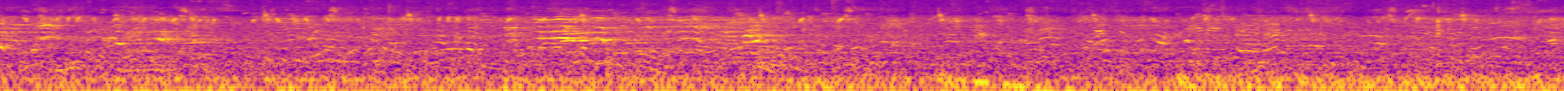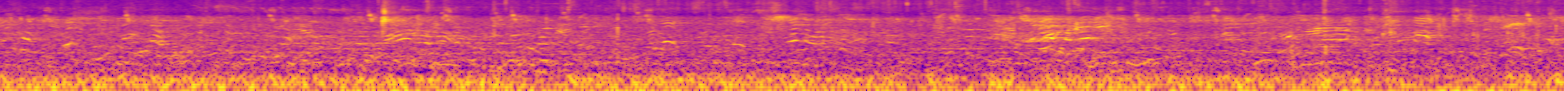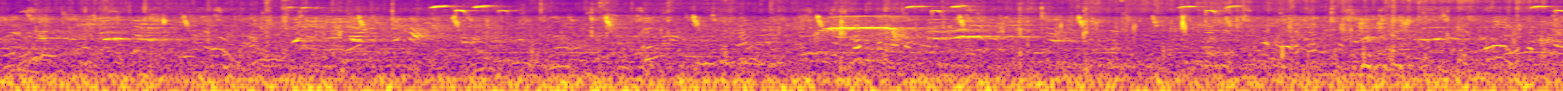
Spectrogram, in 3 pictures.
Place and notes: Evening at Bernardinai garden, near kids place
